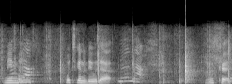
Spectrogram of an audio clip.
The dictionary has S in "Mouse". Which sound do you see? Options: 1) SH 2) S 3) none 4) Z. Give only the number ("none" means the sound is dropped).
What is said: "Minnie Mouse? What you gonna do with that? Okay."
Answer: 3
